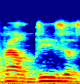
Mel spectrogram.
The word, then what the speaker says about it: Valdez: 93 cable miles from Valdez or Valas I think is another pronunciation so I'm using Valdes as reference for both so the work occurred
